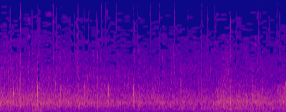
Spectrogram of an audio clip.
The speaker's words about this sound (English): Congratulations. Give the students a round of applause.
